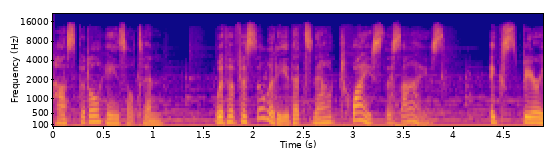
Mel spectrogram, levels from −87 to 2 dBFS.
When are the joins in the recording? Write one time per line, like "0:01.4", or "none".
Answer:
0:01.1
